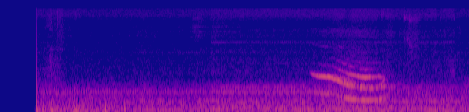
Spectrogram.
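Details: A rescued pet cat yawning indoors: a single brief squeaky tone sliding downward near the end of the yawn, over steady low background hum.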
